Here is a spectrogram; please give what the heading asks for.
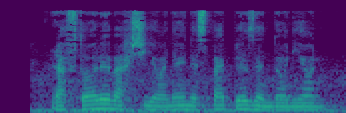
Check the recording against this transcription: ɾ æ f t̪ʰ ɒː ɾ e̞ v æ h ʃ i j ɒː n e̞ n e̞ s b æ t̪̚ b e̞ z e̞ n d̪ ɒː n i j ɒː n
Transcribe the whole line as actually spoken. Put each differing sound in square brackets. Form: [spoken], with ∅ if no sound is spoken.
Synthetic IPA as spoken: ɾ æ f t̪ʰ ɒː ɾ e̞ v æ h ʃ i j ɒː n e̞ n e̞ s b æ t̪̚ b e̞ z e̞ n d̪ ɒː n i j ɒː n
